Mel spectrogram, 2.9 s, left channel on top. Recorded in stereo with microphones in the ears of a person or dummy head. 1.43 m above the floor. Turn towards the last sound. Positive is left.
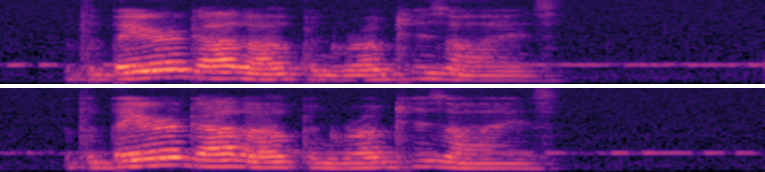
turn(degrees=-60)  # may be behind; listen again after turning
